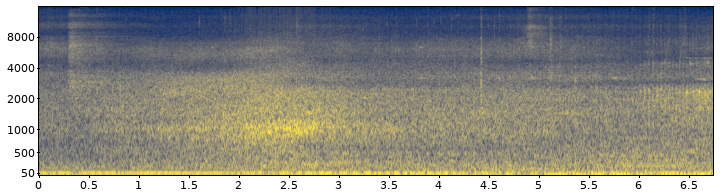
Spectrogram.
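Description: A truck engine hums as the truck drives past close by.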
